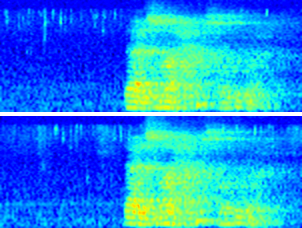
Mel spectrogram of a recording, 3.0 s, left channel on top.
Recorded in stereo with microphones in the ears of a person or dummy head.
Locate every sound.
1.2 s a woman speaking: 60° right (ahead or behind), 2 m; by 2.7 s 45° right (ahead or behind), 2.5 m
